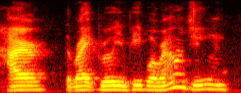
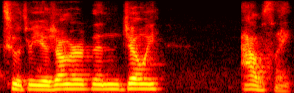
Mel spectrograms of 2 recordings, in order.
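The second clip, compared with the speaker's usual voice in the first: ordinary talk, nothing marked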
